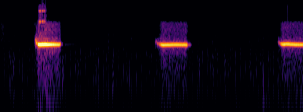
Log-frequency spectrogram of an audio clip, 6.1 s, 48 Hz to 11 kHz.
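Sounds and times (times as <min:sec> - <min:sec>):
person whistling imitation of Eurasian scops owl call: 0:00.7 - 0:01.3, 0:03.2 - 0:03.8, 0:05.6 - 0:06.0.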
